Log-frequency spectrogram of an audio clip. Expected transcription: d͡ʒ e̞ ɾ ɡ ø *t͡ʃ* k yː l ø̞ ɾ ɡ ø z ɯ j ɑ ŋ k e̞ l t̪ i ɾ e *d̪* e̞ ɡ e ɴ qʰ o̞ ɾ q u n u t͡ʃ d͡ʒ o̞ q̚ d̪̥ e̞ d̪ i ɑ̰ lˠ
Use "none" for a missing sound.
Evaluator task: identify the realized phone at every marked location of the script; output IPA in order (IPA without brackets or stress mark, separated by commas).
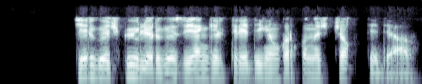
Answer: t͡ʃ, d̪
